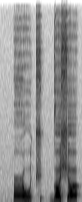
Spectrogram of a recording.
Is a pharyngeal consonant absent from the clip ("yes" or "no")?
no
